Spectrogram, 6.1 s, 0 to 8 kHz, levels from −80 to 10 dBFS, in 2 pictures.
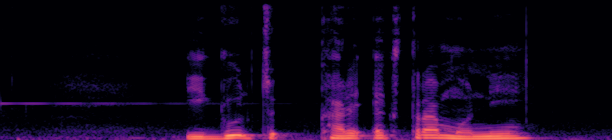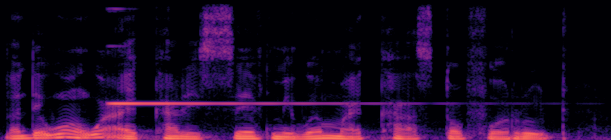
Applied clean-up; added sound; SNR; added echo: none; Wind chime; 15 dB; none.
